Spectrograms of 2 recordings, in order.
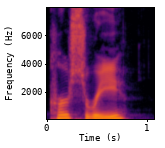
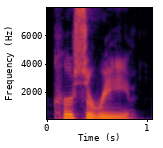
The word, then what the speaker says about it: cursory: Next is, you could say cursory or cursory. Two syllables or three syllables.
